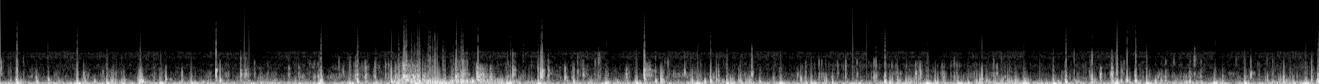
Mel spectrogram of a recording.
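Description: Continuous deep rumbling and throbbing with scattered gurgles and clicks, recorded very close: stomach growling.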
